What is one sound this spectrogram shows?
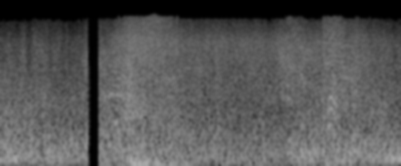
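A waterfall rushes and splashes nearby.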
